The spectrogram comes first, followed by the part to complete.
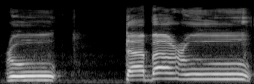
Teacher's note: واو مدہ کو ایک الف کے برابر کھینچ کر پڑھتے ہیں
